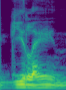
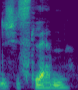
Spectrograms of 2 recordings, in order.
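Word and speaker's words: Ghislaine: goes by gilain Maxwell even though her name is spelled Jen in French we would say Jen but gillain Maxwell is that what she goes by uh yeah it would say jlen as well but they say gilain yeah g um so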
